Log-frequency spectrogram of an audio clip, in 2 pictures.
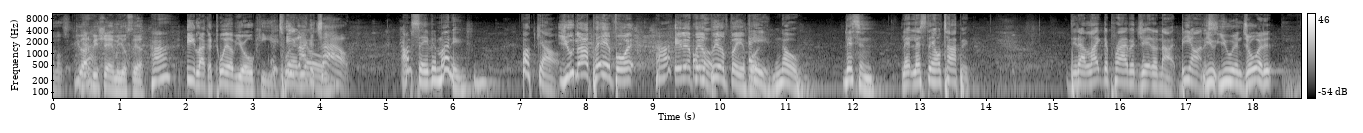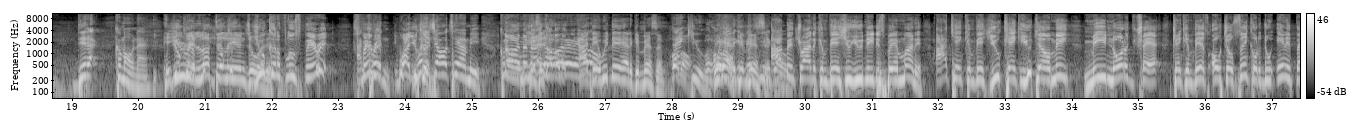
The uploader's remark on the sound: LIVE from Resorts World Las Vegas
